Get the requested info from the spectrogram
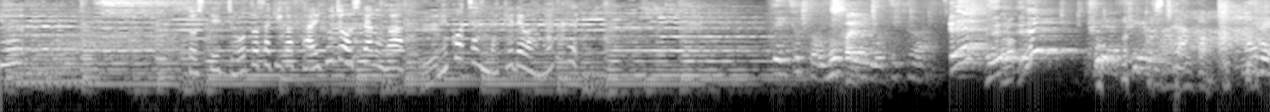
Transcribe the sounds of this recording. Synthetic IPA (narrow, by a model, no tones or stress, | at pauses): ɯː | so̞ɕi̥t̪e̞d͡ʑo̞ːt̪o̞sakʲiɡasaiɸɯ̟d͡ʑo̞ːɕi̥t̪ano̞ɡane̞ko̞t͡ɕãnd̪ake̞d̪e̞βanakɯ̟ | det͡ɕot̪ːoimod͡ʑit͡sɨβa | e | soɾeseokanae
